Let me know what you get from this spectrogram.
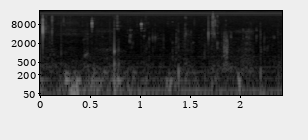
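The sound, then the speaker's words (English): Sticky chewing of a chewy nougat chocolate bar, a Cadbury imitation of a Mars bar, with irregular soft mouth clicks and squelches repeating steadily throughout and no one speaking. “Too much chewing.”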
